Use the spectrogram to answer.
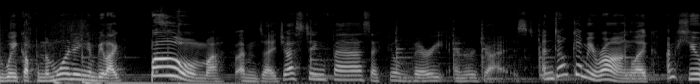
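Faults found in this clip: No faults found. Nothing in the audio calls for a ticket entry.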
